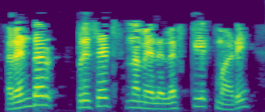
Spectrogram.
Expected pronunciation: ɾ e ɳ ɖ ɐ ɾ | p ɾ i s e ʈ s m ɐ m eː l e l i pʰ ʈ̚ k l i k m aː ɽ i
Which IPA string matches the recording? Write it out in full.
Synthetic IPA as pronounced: ɾ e ɳ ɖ ɐ ɾ | p ɾ i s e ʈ s n ɐ m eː l e l e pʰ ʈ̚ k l i k m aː ɽ i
